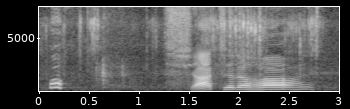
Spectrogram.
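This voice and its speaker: A man's intonation rises and falls in a lively way while clear background noise carries on behind him. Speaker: poker commentator. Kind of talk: live commentary. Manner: loud.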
